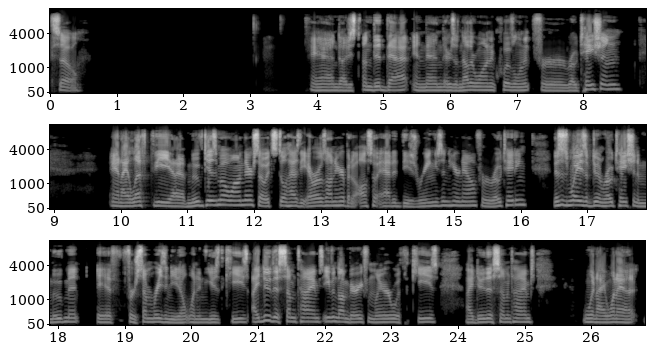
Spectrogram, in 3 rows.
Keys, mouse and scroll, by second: 2.5 ctrl+z, 3.1 ctrl+z, 3.8 ctrl+z, 5.1 click, 14.7 click, 20.7 click.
